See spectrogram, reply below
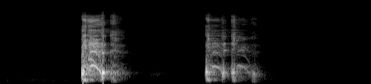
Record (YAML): cough_length: 3.7 s
cough_amplitude: 32768
cough_signal_mean_std_ratio: 0.26
survey_phase: beta (2021-08-13 to 2022-03-07)
age: 45-64
gender: Male
wearing_mask: 'No'
symptom_none: true
symptom_onset: 13 days
smoker_status: Ex-smoker
respiratory_condition_asthma: false
respiratory_condition_other: false
recruitment_source: REACT
submission_delay: 3 days
covid_test_result: Negative
covid_test_method: RT-qPCR
influenza_a_test_result: Negative
influenza_b_test_result: Negative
